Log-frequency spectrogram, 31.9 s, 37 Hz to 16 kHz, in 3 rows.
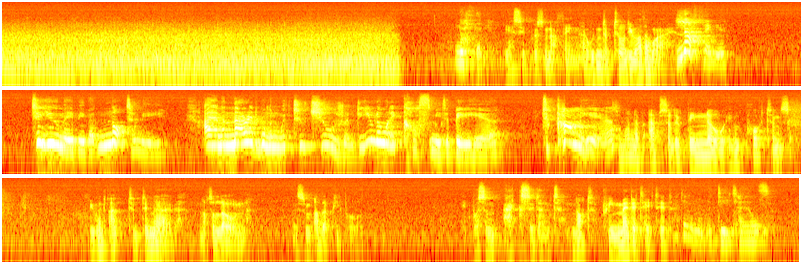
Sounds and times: Speech: 0:06.1 - 0:09.7, 0:17.9 - 0:21.2, 0:22.5 - 0:26.1, 0:27.5 - 0:31.6.

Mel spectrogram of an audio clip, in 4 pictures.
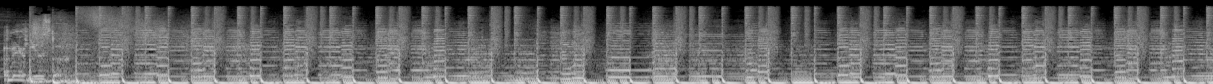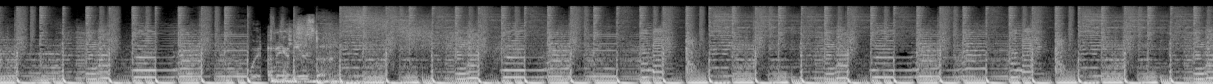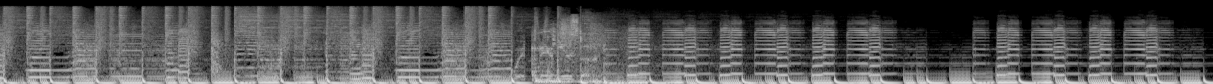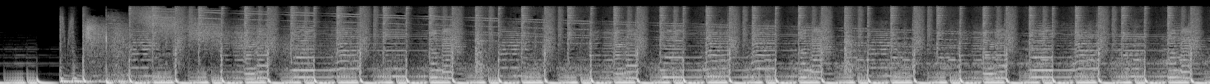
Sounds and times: Music: 0:00.0 - 0:48.4.

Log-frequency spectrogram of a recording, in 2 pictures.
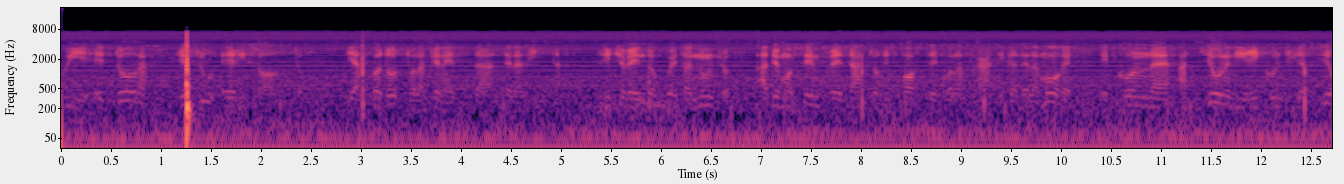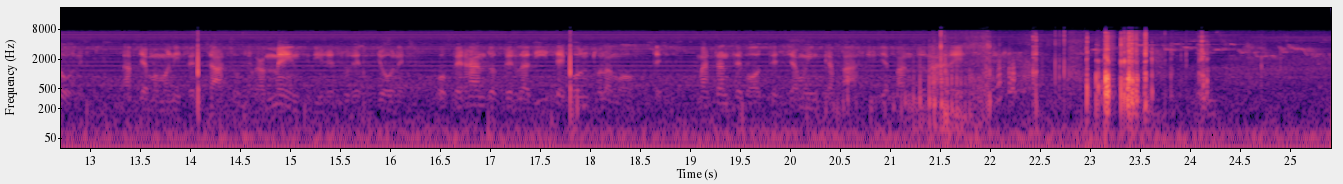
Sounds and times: Speech: 0:00.0 - 0:02.2, 0:02.9 - 0:22.1.

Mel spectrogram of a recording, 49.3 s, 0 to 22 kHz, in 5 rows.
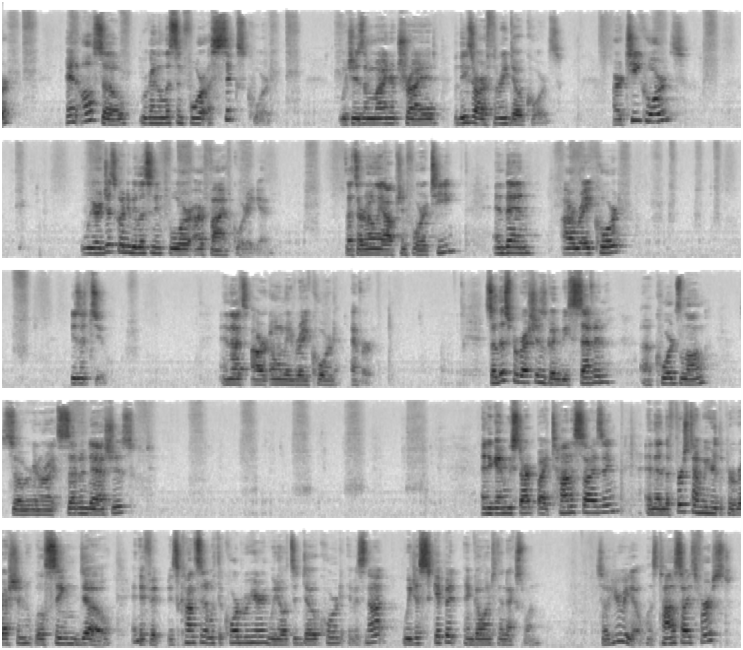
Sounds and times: Speech: 0:00.0 - 0:00.2, 0:00.8 - 0:03.7, 0:04.5 - 0:07.5, 0:08.1 - 0:09.2, 0:10.9 - 0:13.5, 0:14.4 - 0:18.3, 0:20.6 - 0:21.2, 0:22.6 - 0:24.8, 0:26.2 - 0:31.6, 0:36.0 - 0:46.7, 0:47.4 - 0:49.2.

